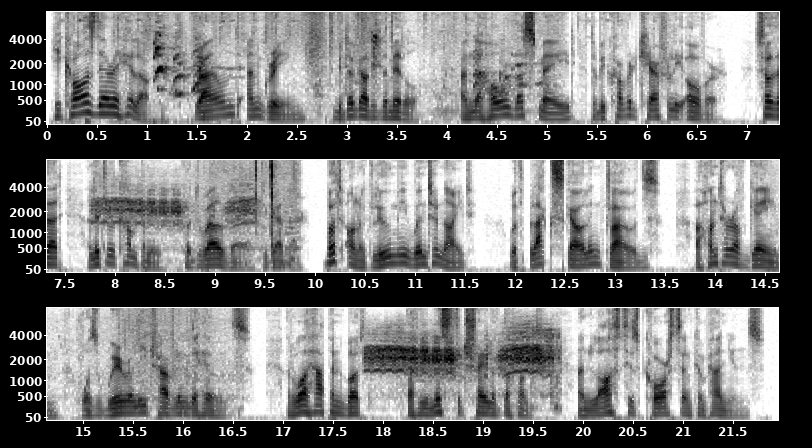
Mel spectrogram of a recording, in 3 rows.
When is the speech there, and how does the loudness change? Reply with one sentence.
You can hear the speech from 0.1 to 21.8 s, at a steady volume.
